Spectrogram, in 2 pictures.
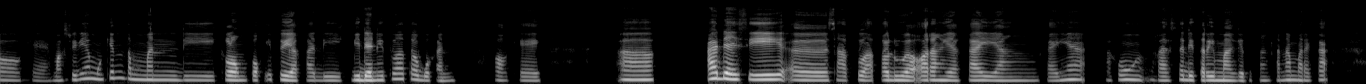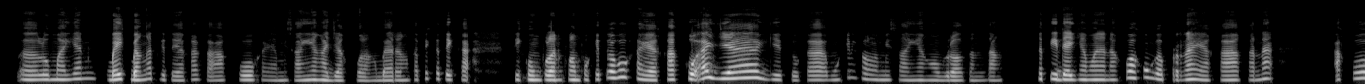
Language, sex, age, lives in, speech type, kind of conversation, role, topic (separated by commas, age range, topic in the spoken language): Indonesian, female, 30-34, Indonesia, conversation, advice, user, Bagaimana saya bisa menghadapi perasaan tersisih saat berkumpul dengan teman-teman?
